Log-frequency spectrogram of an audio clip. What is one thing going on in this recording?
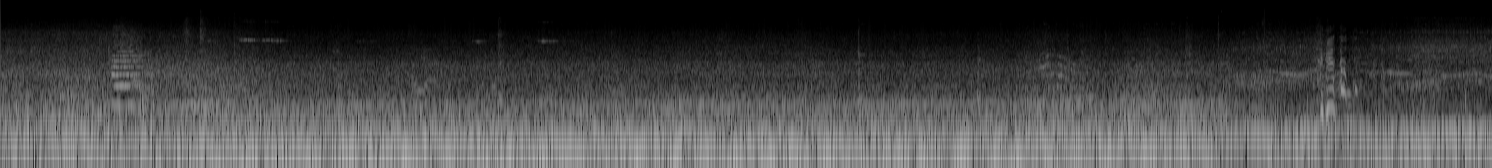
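Motorbike engines idle and rumble close by.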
